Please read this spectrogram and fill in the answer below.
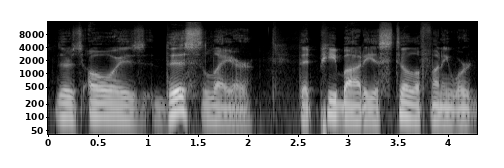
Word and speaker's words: Peabody: Like a suburb of Boston, and it's pronounced Peabody.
